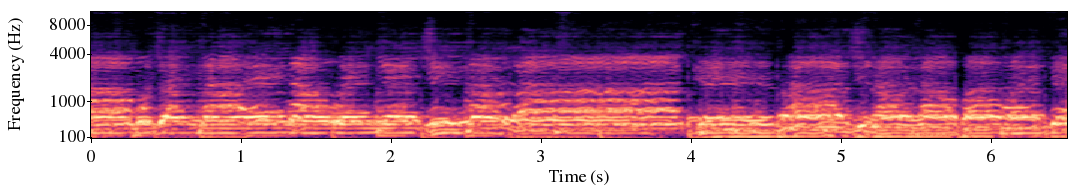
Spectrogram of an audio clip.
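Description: Church youth choir of mixed voices singing together into handheld microphones, the voices going on without a break.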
